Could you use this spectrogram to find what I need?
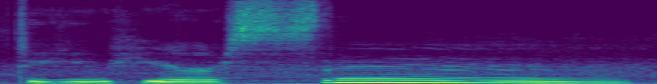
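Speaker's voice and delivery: "sn" drawn out slowly and leaned on; stressing the blend. Shown as a demonstration. Teacher asking children to listen for "sn", slow stress. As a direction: linger on "sn" so children catch it. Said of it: "Listen for our blends".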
